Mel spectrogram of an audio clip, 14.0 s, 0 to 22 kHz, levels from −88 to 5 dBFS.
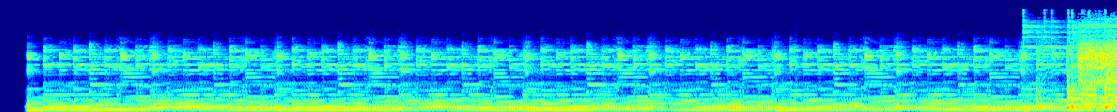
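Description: Nothing stood out as a technical problem on listening.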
